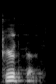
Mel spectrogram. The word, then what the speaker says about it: Goethe: be an R, and it's not a TH sound, but a T sound. Yeah, someone also says no R, it's a EA sound. So it's that's Gita? How Americans pronounce it. Gita? Goethe.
